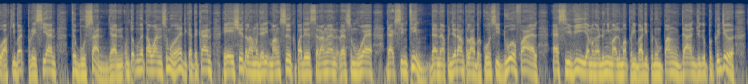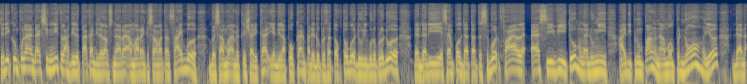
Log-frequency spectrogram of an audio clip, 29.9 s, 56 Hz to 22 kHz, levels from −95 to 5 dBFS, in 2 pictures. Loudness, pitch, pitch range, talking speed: -14 LUFS, 125 Hz, 115-145 Hz, 140 wpm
